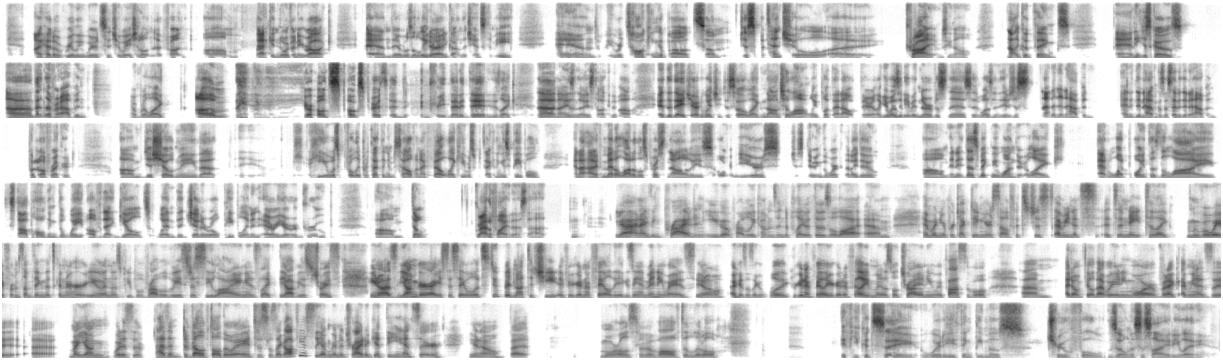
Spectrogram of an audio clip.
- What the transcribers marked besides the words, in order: distorted speech; tapping; laugh; laughing while speaking: "your own spokesperson agreed that it did"; other background noise; scoff
- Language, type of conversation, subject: English, unstructured, Is it ever okay to lie to protect someone?
- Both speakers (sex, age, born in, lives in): female, 35-39, United States, United States; male, 20-24, United States, United States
